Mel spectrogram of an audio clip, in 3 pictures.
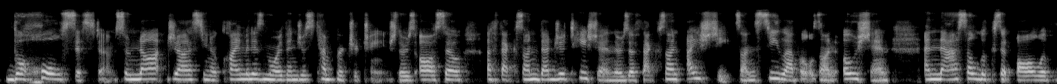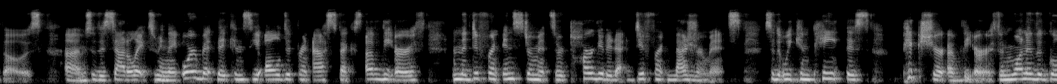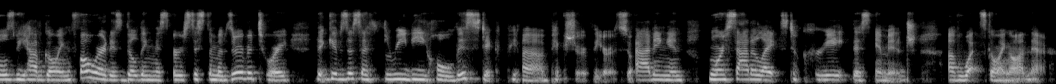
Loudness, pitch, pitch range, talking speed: -20 LUFS, 225 Hz, 205-245 Hz, 210 wpm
